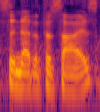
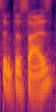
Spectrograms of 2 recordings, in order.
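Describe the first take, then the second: First: "synethesized" with an extra syllable, sin-ETH-uh-sized; mispronunciation. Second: "synthesized" said right, SIN-thuh-sized; correct pronunciation. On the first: Narrator mocking his own slip, "synethesized" with the extra syllable. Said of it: "'cause that's not a word". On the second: Narrator correcting his slip, "synthesized" said properly. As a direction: say "synthesized" cleanly, three syllables. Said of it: "that's the word". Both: Shown as a demonstration.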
